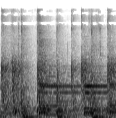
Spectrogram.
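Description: Live flamenco: a Spanish guitar playing under rapid, sharp strikes from a dancer's heel-and-toe footwork (zapateado) on the stage and palmas hand-clapping.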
